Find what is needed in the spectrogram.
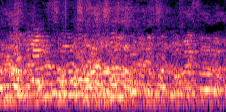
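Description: Several men talking and calling out over one another: the overlapping chatter of a pack of press photographers.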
